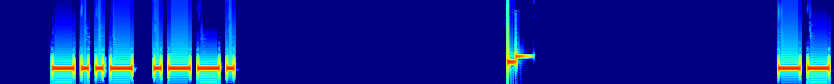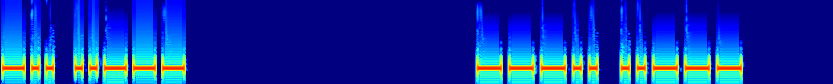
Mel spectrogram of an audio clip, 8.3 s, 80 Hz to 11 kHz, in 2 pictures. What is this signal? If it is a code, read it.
Morse code, heard as a keyed tone, about 30 wpm, 700 Hz. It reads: XP 82 82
